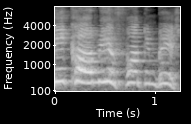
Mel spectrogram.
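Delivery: put-on, very high, shrill yelling. Retelling what a lady yelled at a comedian: imitating someone yelling. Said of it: "yelling at him".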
